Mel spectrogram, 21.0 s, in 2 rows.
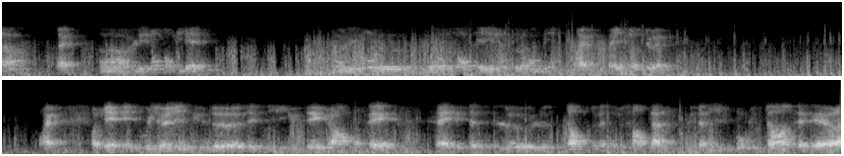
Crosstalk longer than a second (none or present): none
